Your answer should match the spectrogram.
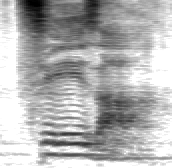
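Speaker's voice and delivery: slow "César" starting with TS; German C as TS. Shown as a demonstration. Teacher spelling the German alphabet, slow TS sound. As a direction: stretch "César" the German way, TSAY-zar. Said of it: "ça se prononce un C".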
